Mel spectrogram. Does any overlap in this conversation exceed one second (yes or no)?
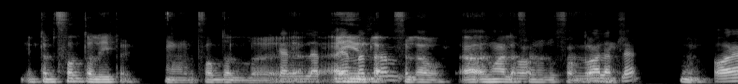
yes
